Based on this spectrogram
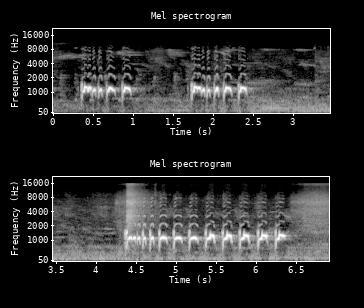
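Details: Zebra dove (perkutut jawa), a local bird in a classic Mataraman cage, gives a clear klowongan song: two short bursts of four rapid coos, then a longer run of about ten even cooing notes.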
